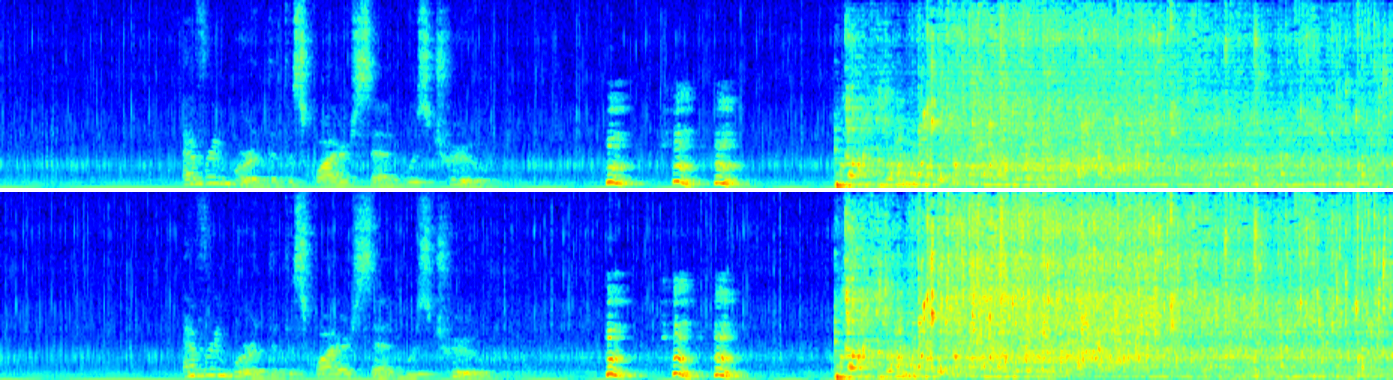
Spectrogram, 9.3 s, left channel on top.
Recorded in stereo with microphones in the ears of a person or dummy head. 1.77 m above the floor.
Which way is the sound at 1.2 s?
30° left (ahead or behind).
